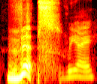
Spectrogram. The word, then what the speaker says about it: VIPS: they pronounce vips because in korea it's pronounced vips vips korea's favorite steakhouse we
